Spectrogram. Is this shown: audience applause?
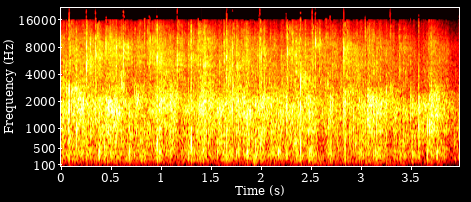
yes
